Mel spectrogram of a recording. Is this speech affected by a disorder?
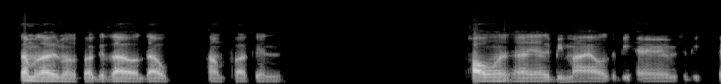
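No.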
